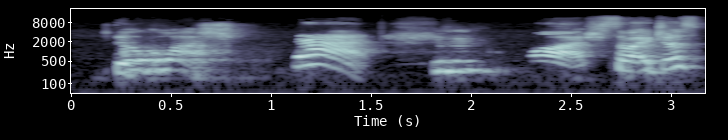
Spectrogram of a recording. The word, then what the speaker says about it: gouache: bought a a palette of i'm going to pronounce it incorrectly because i cannot remember uh gauge no gouache that wash so i just bought a palette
